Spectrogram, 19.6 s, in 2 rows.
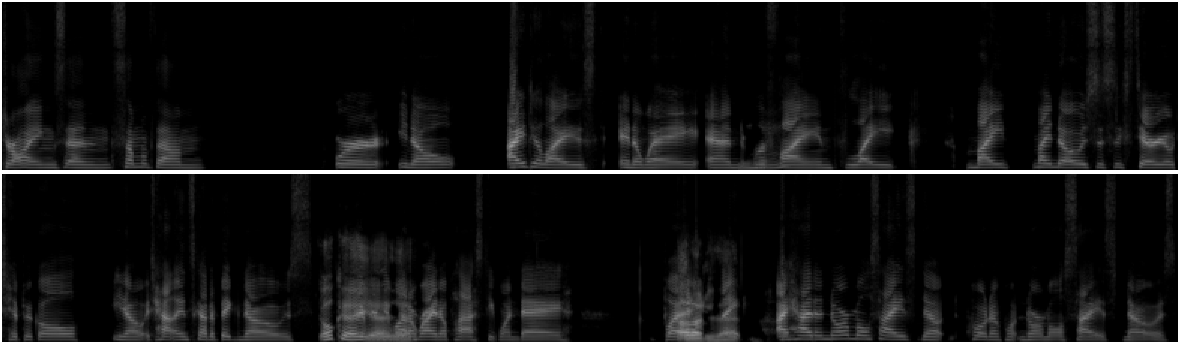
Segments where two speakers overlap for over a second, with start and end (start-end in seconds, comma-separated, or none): none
